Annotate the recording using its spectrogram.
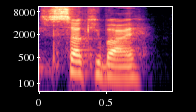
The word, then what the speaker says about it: succubi: Sweet succubi.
